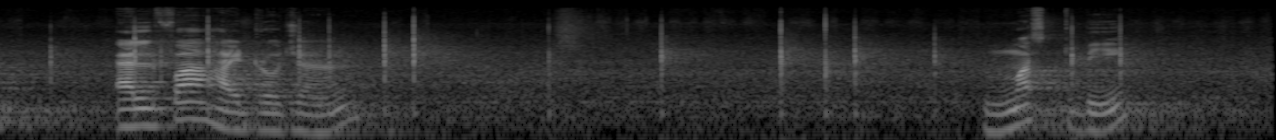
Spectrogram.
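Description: A man speaks in a slow, drawn-out manner, heard nearby in a room.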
